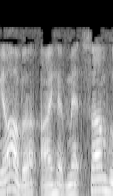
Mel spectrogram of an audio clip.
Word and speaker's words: Yahweh: And so consequently, they then, as well as today, will not use the name Jehovah, or the perhaps more correct pronunciation, Yahweh.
